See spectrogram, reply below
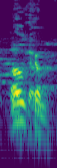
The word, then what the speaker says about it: Bochum: Bayern Munich play Mainz at 6:30, as well as Borussia Dortmund away at Bochum. – Bochum. – I think you call it, pronounce that, yeah.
